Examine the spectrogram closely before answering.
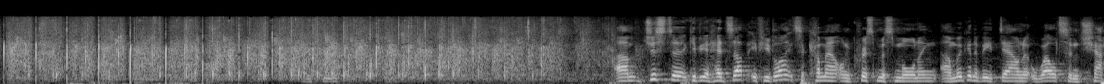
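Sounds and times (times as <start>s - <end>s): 
audience applause: 0.0s - 6.5s
speech: 6.2s - 11.0s.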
